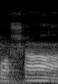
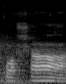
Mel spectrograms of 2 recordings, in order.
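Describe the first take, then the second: First: The middle consonant is an 'sh' sound. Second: The middle consonant is an 'sh' sound.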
